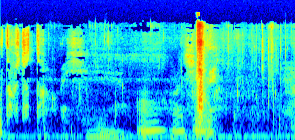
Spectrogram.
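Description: Black Shiba Inu's breathing and mouth noises, with a short low grunt about two seconds in and a sharp snort about three seconds in, the loudest sound.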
